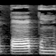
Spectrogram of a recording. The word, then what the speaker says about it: पाप पुन: श्लोक महला तीजा कर्म धर्म साब बंदना पाप पुन संबंध इसी तरह ही उच्चारण करना है कि कठे कह दें पाप पुन कह जन्दे हन जिदे नाल एक पप्पा रह जन्दा है दोवे पप्पे शुद्ध बोलने पाप पुन संबंध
